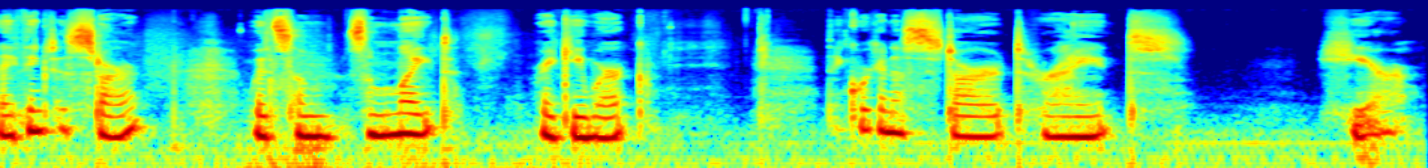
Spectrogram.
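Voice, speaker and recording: Female ASMR performer as a soothing energy healer; breathy, crackly soft whisper, very slow delivery. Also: medium pitch, little pitch movement. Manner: gentle, soothing, unhurried. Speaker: ASMR performer role-playing a reiki practitioner. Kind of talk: soft-spoken ASMR personal attention roleplay.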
